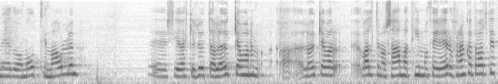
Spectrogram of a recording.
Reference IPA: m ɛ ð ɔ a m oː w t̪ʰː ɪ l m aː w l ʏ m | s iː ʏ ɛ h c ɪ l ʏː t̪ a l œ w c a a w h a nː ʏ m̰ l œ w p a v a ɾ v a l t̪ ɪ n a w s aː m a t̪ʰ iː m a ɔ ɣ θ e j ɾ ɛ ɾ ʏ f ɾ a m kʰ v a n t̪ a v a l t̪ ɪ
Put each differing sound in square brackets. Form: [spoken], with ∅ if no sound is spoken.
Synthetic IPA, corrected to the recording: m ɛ ð ɔ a m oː w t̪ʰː ɪ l m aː w l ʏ m | s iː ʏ ɛ h c ɪ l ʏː t̪ a l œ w c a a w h a nː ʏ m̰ l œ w [c] a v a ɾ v a l t̪ ɪ n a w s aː m a t̪ʰ iː m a ɔ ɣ θ e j ɾ ɛ ɾ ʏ f ɾ a m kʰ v a n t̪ a v a l t̪ ɪ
